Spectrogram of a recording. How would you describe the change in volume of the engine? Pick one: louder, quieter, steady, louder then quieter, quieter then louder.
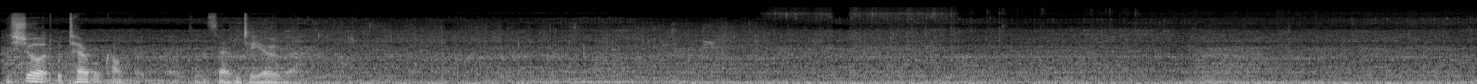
steady.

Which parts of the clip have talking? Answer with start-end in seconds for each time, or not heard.
0.1-3.5.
